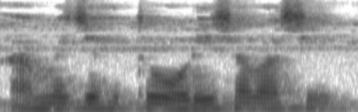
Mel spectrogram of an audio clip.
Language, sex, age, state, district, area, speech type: Odia, male, 18-30, Odisha, Koraput, urban, spontaneous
